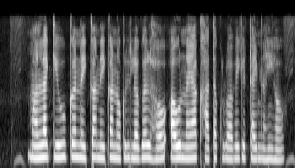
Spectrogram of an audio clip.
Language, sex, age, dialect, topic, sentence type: Bhojpuri, female, 18-24, Western, banking, statement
